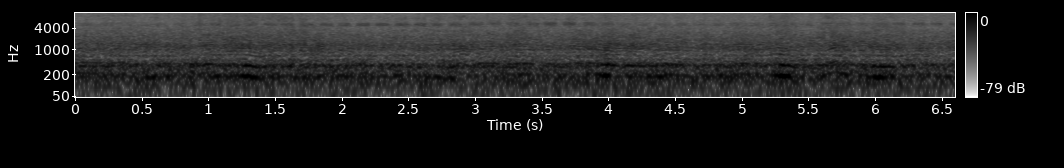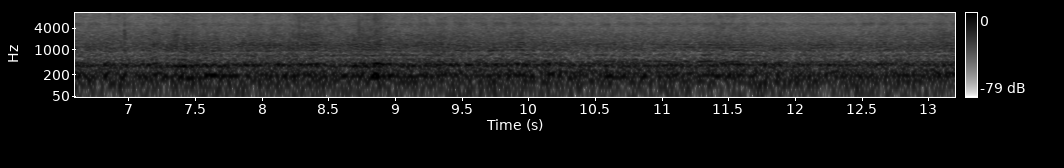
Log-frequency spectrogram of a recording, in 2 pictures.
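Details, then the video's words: Swarm of bees leaving the hive, steady layered buzzing with a deep hum and higher whine, occasional close fly-bys rising above the mass of wingbeats, constant level across the recording. "bees therapy swarm natural buzzing sound"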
